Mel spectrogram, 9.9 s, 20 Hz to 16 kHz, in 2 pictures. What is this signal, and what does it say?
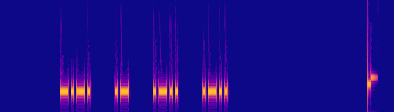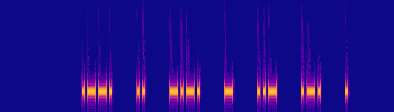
Morse code, heard as a keyed tone, about 34 wpm, spaced as for 20 wpm, 690 Hz. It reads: CALL PICTURE
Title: 3x Character Spacing - Top 500 Words - 35wpm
